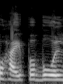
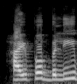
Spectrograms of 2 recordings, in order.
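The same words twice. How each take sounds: First: हाइपरबोल ending in "bole", like bowl; mistaken pronunciation. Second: हाइपरबली ending in a "buh-lee" sound; correct pronunciation. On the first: Teacher showing the mistake to avoid, हाइपरबोल ending flatly in "bole". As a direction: say हाइपरबोल without the final "ee". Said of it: "हाइपरबोल नहीं बोलते". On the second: Teacher showing how the term is said, हाइपरबली ending in "lee". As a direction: say हाइपरबली with a final "lee" syllable. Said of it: "हाइपरबली बोलते हैं इसको". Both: Shown as a demonstration.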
